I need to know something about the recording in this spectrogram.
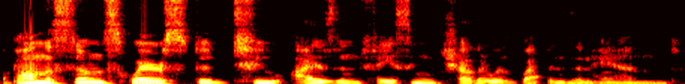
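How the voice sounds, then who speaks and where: A man reading his own fantasy novel aloud as narrator, his pitch rising and falling through each sentence, with small slips and restarts. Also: lively intonation, moderate pace, a little mellow.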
